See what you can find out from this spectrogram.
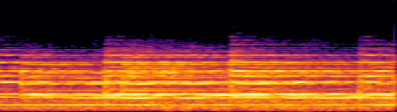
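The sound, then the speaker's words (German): A church bell rings steadily, struck about once a second, each stroke overlapping the long, resonant hum of the previous one. It's loud, with no voices. “Die Glocke läutet für jeden.”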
